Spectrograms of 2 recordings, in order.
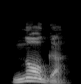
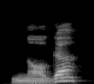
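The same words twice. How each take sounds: First: Νόγκα stressed on Νό, falling; penultimate stress. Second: Νόγκα stressed on Νό, low start and rising end; penultimate stress. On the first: Teacher showing two-syllable words to learners, first-syllable stress, falling. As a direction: hit the first syllable of Νόγκα, then drop. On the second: Teacher repeating the example for learners, first-syllable stress, rising. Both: Shown as a demonstration. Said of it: "τονίζεται πάντοτε η παραλίγουσα".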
